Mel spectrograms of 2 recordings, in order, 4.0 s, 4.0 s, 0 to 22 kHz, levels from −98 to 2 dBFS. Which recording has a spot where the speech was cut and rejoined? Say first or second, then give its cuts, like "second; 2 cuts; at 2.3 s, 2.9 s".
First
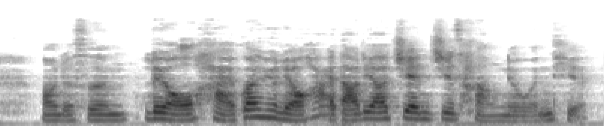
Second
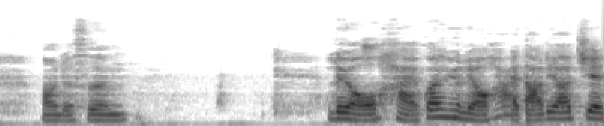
first; 1 cut; at 0.9 s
